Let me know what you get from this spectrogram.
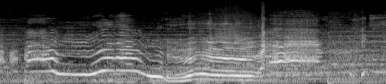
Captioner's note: screaming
